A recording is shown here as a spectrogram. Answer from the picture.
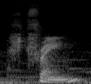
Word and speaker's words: strength: A princípio, esse G ele não é pronunciado, a gente vai falar strength, tá? Strength, beleza? Esse tudo bem? Junta ST, não tem um I antes, não é strength, então começa com strength, e depois strength.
